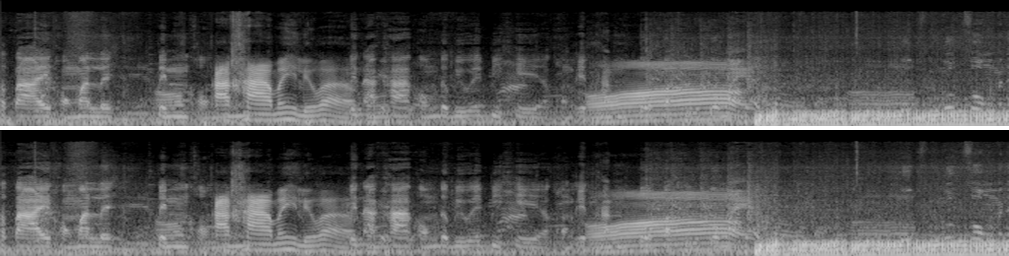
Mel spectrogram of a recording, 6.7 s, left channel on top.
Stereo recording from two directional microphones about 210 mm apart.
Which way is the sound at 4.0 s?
10° left (ahead or behind).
